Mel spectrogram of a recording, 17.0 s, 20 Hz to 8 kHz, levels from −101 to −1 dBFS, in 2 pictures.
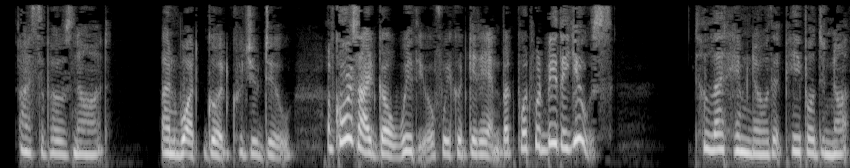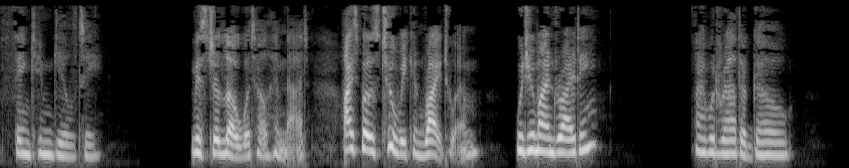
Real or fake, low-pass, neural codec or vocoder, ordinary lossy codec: fake; 7.2 kHz; vocoder, 22.05 kHz, 80 mel bands, WaveNeXt; MP3, 32 kbps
